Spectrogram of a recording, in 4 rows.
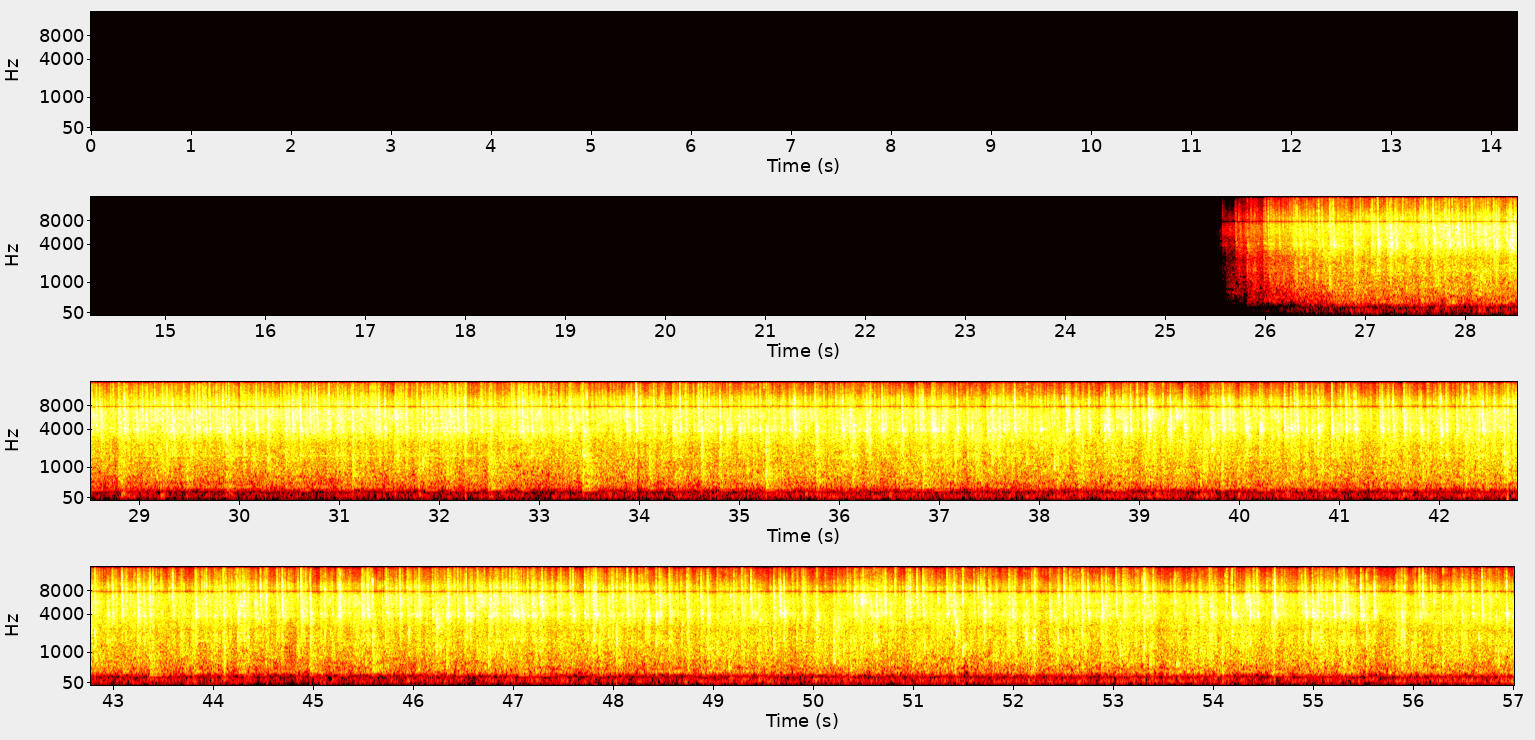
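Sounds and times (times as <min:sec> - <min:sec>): hail rattling on ground: 0:25.7 - 0:57.0.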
